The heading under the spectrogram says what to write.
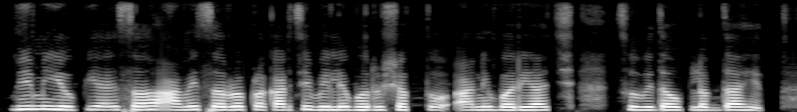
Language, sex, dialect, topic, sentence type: Marathi, female, Varhadi, banking, statement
